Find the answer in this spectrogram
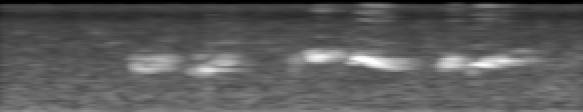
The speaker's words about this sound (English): I hear your song, little bird. Tell me where you're hiding.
